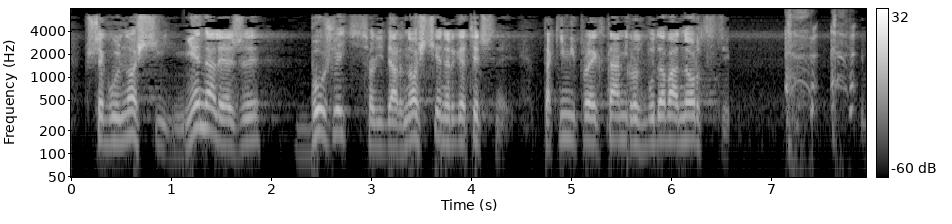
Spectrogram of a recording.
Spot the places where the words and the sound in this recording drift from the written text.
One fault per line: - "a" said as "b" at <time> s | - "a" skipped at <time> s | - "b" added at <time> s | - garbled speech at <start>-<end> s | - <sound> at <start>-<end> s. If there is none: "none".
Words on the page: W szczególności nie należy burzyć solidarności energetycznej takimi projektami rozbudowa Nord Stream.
- cough at 7.1-7.9 s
